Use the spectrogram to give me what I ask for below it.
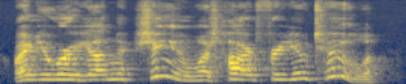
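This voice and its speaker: At a moderate pace, a man uses a put-on character voice pitched high. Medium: read story.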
